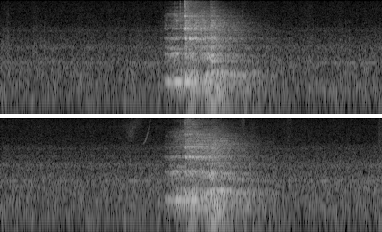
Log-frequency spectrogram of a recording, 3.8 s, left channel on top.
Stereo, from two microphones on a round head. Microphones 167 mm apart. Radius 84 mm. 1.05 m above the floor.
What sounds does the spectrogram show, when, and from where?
1.6 s a drawer: 65° left (ahead or behind), 1.2 m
